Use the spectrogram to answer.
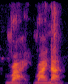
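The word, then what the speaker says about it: רענן: So you have a ra and you have an I. If you join that together, what does that make? Rainan. Rainan. Perfect. Right? So that's how you pronounce green. So green is Rainan. Right? You have a ra and an I joined to make rai, and a na joined to make nan.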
